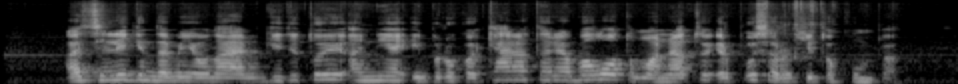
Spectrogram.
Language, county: Lithuanian, Vilnius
